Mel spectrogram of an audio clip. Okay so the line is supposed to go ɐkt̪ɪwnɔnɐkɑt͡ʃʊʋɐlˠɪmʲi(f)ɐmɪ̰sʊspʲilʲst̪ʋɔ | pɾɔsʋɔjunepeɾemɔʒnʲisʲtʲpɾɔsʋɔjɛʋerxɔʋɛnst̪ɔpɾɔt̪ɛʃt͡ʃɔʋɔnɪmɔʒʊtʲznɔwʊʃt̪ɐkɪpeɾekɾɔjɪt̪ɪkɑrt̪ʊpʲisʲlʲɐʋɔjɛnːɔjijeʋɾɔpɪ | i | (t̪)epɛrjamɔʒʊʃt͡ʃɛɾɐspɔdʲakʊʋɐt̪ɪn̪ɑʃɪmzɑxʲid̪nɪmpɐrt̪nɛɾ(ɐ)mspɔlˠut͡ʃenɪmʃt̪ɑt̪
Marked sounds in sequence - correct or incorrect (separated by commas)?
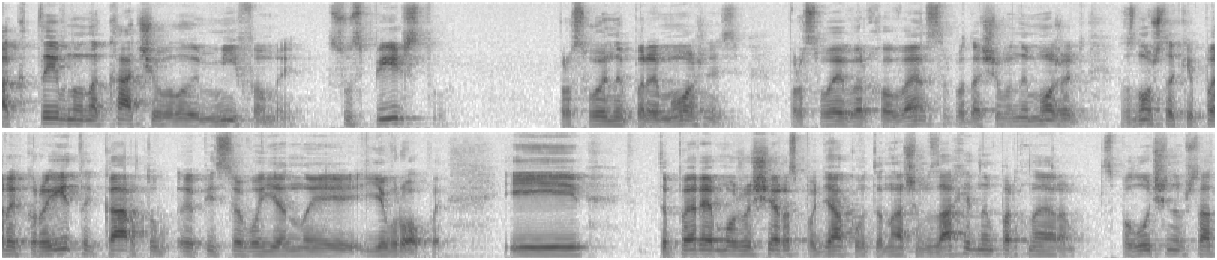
correct, correct, correct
